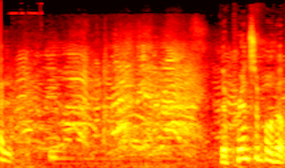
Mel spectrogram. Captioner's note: people chanting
